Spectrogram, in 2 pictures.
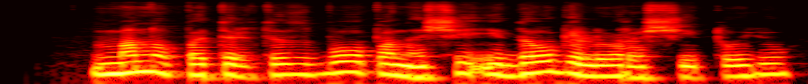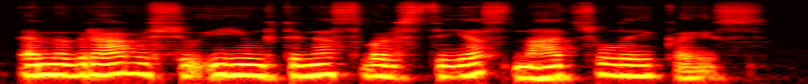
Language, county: Lithuanian, Marijampolė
